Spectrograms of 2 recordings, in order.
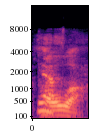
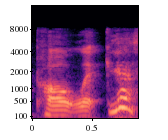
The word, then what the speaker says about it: Pollock: you don't pronounce it poock I know poock is a derogatory term for someone's oh yes yes but it's actually pronounced Paul lick and I I always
